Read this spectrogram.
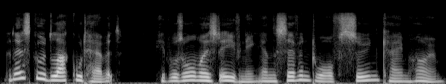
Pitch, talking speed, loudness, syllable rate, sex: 165 Hz, 240 wpm, -18 LUFS, 5.4 syllables/s, male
